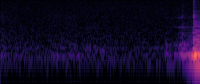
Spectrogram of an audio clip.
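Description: Near silence, then a mandola's first plucked notes come in near the end, with a strong pluck just before the end, ringing on.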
